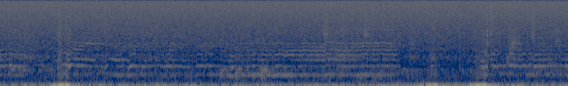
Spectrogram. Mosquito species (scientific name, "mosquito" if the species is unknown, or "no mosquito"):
Anopheles funestus s.l.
